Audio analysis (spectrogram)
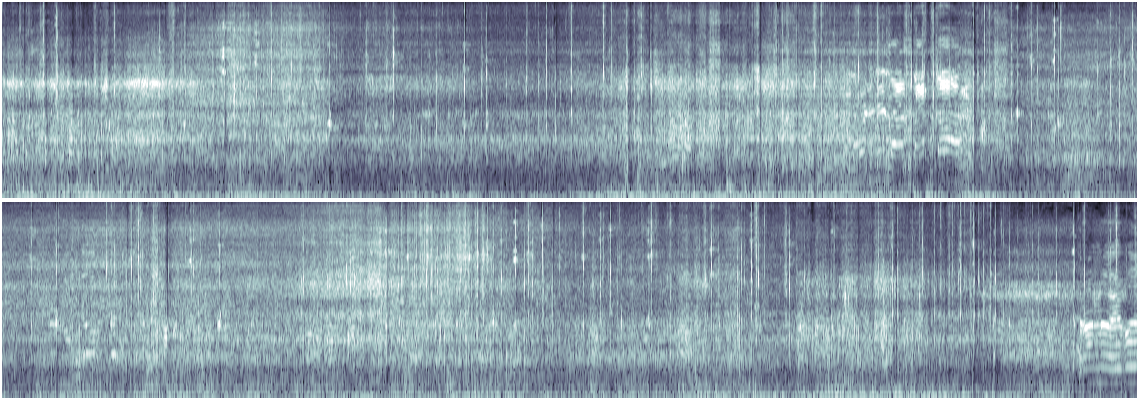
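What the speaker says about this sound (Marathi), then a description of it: "लाटा पूर्ण आमच्या अंगावरून जात आहेत" Rough sea waves surge and crash over a small fishing boat during a prawn catch off Dahanu, with loud continuous roaring water and wind buffeting, while people talk and shout over it.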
